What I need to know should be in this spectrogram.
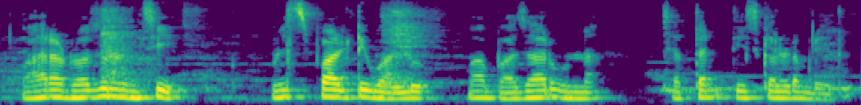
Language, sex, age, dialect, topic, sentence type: Telugu, male, 18-24, Central/Coastal, banking, statement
